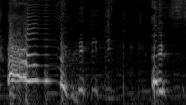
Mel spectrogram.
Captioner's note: screams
